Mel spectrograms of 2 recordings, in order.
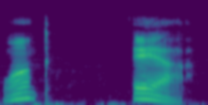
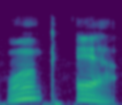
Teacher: So, you're putting a little space between the K and the E. You say the K sound, but you cut it off really short.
